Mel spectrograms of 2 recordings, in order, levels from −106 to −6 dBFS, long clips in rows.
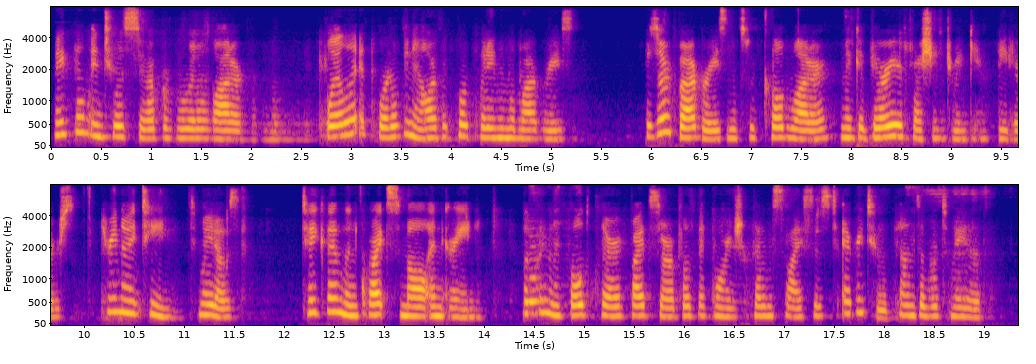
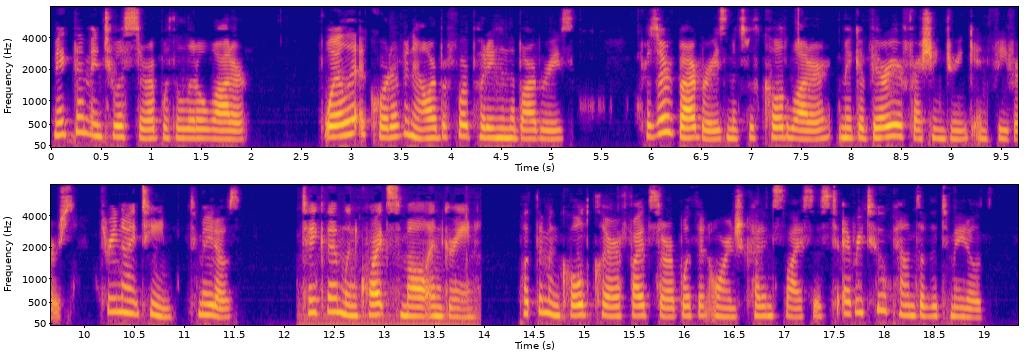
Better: second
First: noise reduction (neural mask model DeepFilterNet 3)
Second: none

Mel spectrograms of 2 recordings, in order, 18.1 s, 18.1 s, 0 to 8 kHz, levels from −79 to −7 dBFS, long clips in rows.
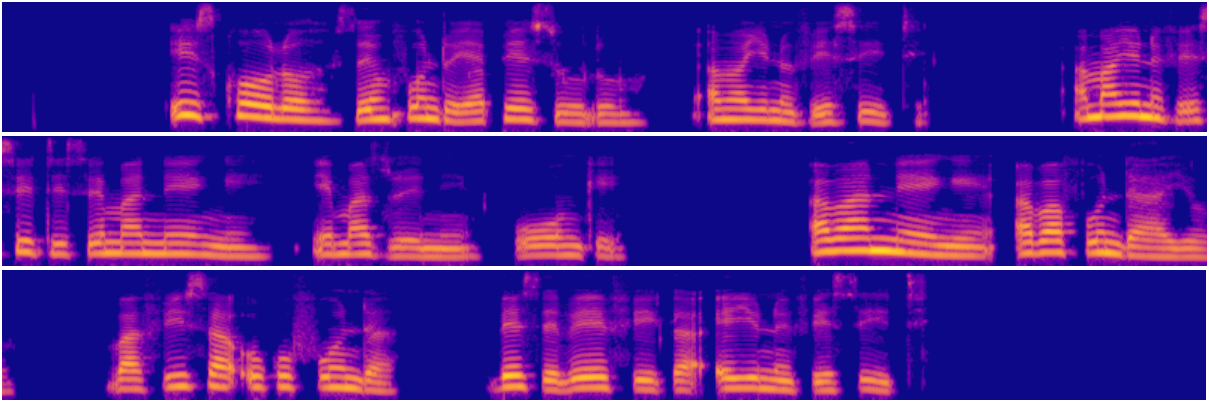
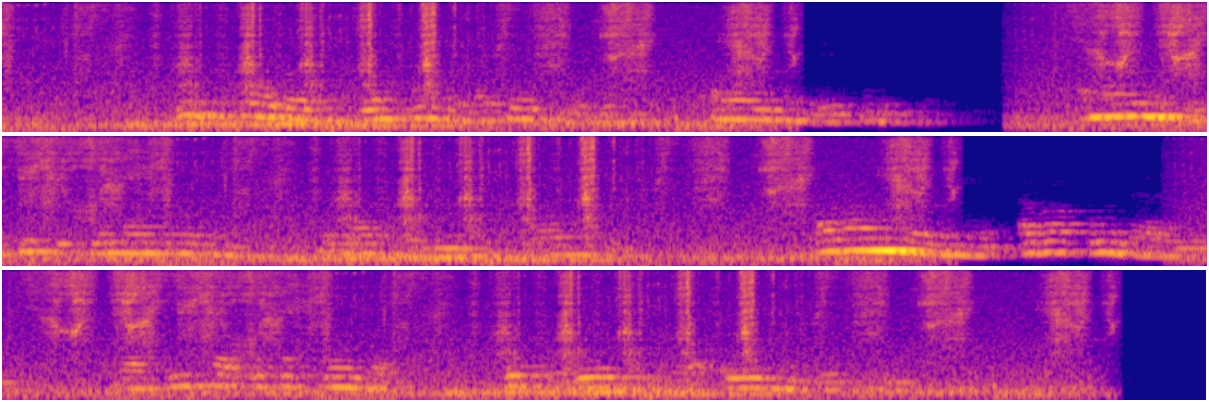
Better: first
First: none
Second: background sound (Hands); 3 dB below the speech // room echo; dies away in 0.9 s

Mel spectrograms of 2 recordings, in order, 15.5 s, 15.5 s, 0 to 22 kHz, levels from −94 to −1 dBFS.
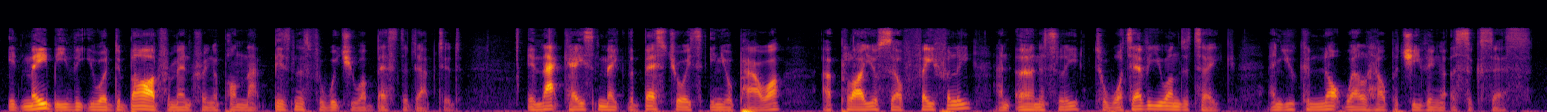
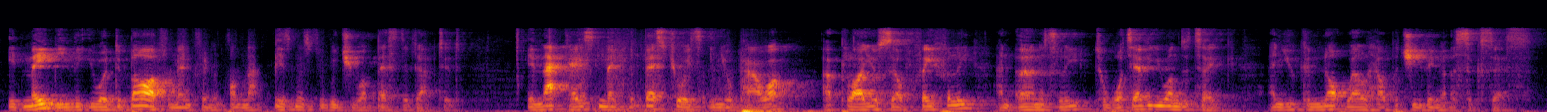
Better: first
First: none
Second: noise reduction (neural separator model SepFormer DNS4)

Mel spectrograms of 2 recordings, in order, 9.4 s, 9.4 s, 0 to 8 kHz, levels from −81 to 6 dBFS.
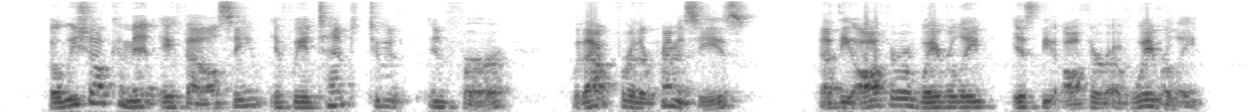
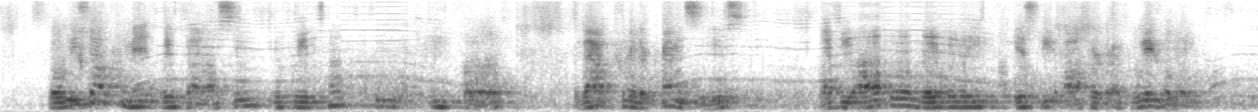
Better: first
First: none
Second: noise reduction (neural separator model SepFormer DNS4)

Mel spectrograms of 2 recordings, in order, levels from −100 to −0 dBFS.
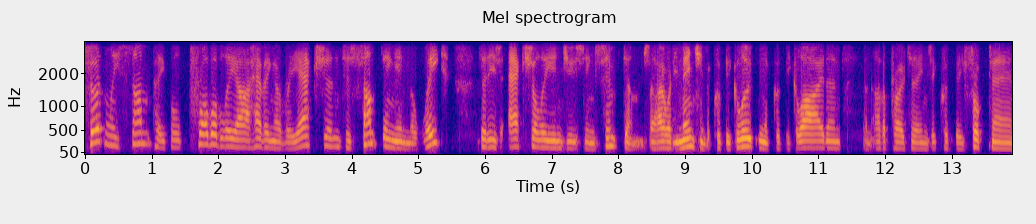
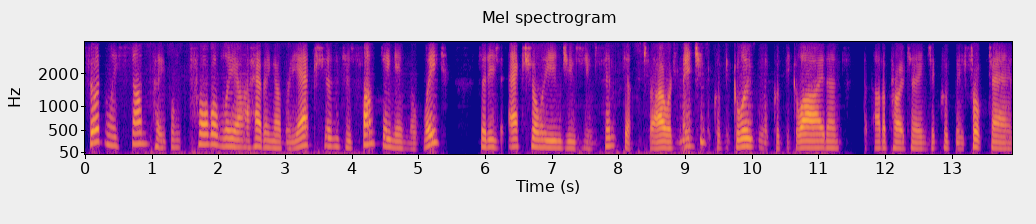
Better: first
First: none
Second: noise reduction (neural separator model SepFormer WHAMR!)

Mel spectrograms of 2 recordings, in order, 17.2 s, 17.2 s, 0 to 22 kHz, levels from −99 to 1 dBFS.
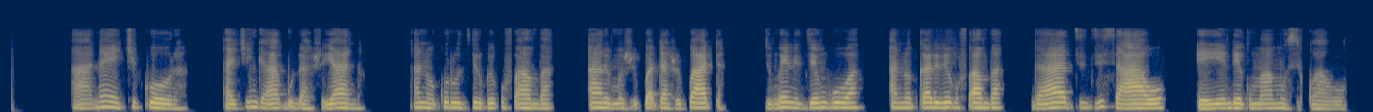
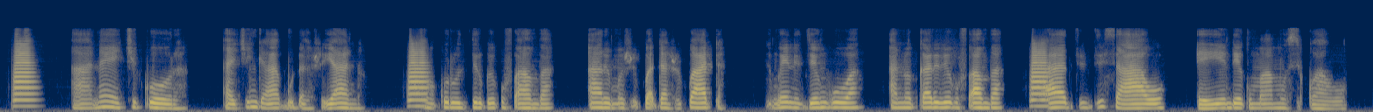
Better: first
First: none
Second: noise reduction (neural diffusion model UNIVERSE++)

